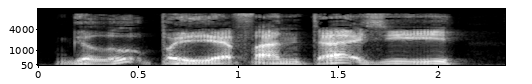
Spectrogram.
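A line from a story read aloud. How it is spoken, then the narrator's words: Grumbled. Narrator (Russian): проворчал Анодис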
